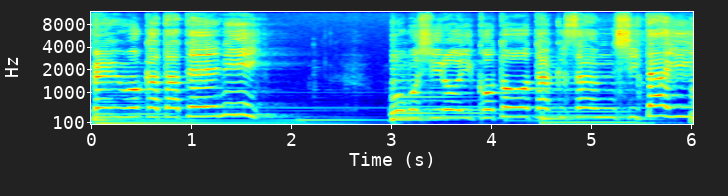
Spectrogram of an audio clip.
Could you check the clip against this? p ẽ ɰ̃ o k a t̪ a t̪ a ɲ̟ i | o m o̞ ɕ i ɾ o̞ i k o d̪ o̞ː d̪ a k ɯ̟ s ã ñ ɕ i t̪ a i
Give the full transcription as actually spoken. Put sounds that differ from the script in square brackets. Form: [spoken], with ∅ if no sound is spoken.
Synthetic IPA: p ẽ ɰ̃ o k a t̪ a t̪ [e] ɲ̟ i | o m o̞ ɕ i ɾ o̞ i k o [t̪] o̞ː [t̪] a k ɯ̟ s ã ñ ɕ i t̪ a i

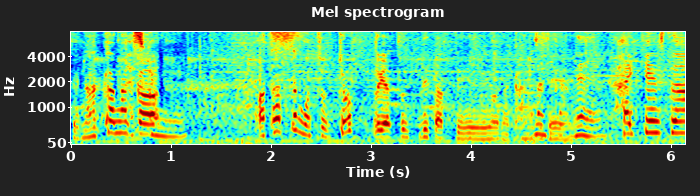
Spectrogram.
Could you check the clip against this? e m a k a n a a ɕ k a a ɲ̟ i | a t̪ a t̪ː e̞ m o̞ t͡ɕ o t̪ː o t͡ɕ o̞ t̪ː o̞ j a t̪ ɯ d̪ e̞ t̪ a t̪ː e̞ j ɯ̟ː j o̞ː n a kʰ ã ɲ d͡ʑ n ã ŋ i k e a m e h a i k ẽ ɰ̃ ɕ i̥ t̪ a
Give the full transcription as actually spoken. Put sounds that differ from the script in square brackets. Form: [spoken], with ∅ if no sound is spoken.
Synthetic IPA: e [n] a k a n a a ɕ k a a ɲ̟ i | a t̪ a t̪ː e̞ m o̞ t͡ɕ o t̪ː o t͡ɕ o̞ t̪ː o̞ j a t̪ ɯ d̪ e̞ t̪ a t̪ː e̞ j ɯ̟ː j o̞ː n a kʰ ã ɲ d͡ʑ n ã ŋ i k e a [n] e h a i k ẽ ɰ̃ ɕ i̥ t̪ a

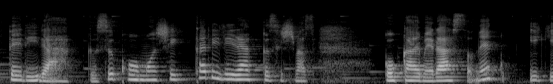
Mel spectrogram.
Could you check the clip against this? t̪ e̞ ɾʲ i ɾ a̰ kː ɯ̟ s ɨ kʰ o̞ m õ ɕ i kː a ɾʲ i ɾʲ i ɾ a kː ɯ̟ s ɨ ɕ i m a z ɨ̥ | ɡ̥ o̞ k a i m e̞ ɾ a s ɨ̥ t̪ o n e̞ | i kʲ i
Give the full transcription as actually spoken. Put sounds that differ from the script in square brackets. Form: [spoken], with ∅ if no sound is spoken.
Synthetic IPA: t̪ e̞ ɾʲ i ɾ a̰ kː ɯ̟ s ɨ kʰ o̞ m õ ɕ i kː a ɾʲ i ɾʲ i ɾ a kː ɯ̟ s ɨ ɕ i m a [s] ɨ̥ | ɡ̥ o̞ k a i m e̞ ɾ a s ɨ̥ t̪ o n e̞ | i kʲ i

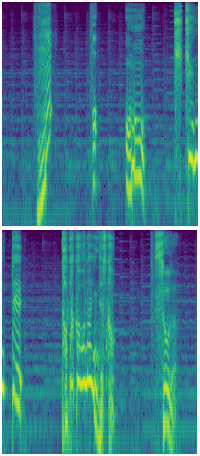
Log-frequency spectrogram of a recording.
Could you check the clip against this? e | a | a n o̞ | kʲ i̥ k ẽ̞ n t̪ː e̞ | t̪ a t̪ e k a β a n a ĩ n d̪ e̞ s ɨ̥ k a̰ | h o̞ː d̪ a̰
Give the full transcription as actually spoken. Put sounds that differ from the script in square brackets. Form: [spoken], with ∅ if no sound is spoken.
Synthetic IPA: e | a | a n o̞ | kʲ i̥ k ẽ̞ n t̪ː e̞ | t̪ a t̪ [a] k a β a n a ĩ n d̪ e̞ s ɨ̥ k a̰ | [s] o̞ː d̪ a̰

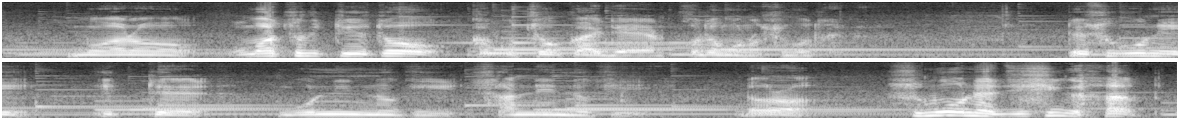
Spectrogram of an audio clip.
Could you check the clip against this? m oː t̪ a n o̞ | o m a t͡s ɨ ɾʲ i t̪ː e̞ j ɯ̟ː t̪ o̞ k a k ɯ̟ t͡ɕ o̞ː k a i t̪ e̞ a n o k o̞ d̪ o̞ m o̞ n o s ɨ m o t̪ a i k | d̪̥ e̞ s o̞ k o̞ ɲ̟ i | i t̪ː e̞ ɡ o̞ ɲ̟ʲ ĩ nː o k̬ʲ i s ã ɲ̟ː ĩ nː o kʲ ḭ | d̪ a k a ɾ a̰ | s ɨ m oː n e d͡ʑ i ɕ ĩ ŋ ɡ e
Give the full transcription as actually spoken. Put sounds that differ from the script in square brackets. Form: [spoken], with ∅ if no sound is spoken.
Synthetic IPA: m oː [∅] a n o̞ | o m a t͡s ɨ ɾʲ i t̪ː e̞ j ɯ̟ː t̪ o̞ k a k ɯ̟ t͡ɕ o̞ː k a i [d̪] e̞ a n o k o̞ d̪ o̞ m o̞ n o s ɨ m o t̪ a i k | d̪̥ e̞ s o̞ k o̞ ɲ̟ i | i t̪ː e̞ ɡ o̞ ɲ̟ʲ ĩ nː o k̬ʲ i s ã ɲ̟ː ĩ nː o kʲ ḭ | d̪ a k a ɾ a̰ | s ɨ m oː n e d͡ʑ i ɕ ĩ ŋ ɡ [a]

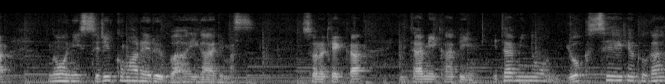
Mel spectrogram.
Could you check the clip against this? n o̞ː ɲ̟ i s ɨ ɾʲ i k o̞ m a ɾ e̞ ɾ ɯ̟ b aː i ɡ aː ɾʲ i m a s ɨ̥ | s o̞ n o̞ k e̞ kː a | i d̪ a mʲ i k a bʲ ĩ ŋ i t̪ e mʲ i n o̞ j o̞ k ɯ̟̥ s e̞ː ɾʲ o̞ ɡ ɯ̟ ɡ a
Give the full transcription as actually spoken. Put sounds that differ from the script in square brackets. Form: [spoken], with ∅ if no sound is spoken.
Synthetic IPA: n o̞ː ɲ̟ i s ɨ ɾʲ i k o̞ m a ɾ e̞ ɾ ɯ̟ b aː i ɡ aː ɾʲ i m a s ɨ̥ | s o̞ n o̞ k e̞ kː a | i [t̪] a mʲ i k a bʲ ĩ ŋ i t̪ [a] mʲ i n o̞ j o̞ k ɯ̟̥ s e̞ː ɾʲ o̞ [k] ɯ̟ ɡ a

